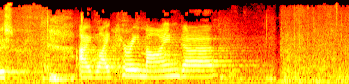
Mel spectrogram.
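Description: An elderly woman speaks with animation into a microphone in a large hall.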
